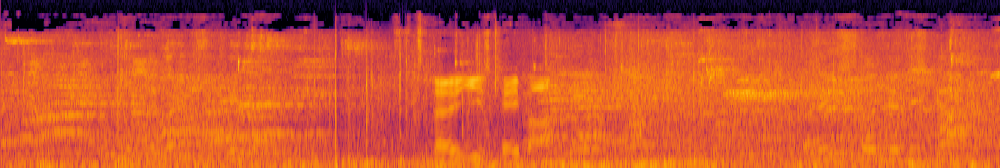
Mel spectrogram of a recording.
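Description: Shoes squeak sharply on a wooden floor in a large echoing hall.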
